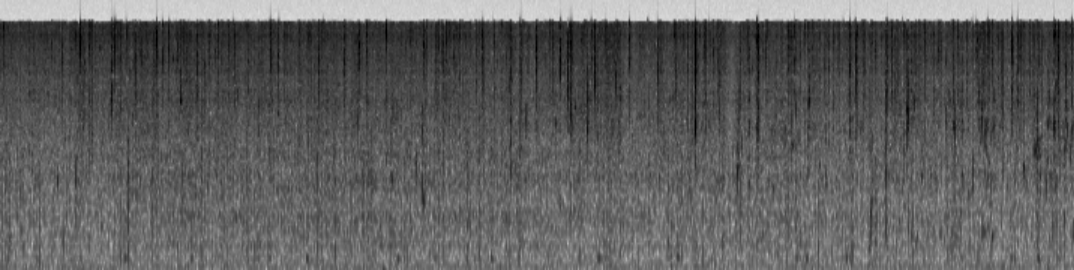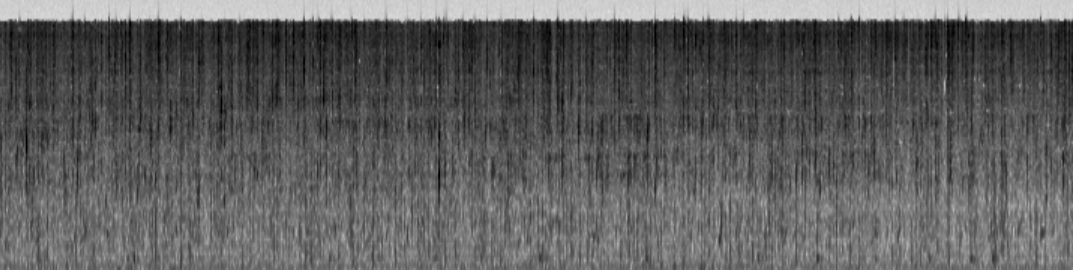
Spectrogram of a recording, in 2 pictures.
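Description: Steady rain with many separate drops ticking, and water trickling and running.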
